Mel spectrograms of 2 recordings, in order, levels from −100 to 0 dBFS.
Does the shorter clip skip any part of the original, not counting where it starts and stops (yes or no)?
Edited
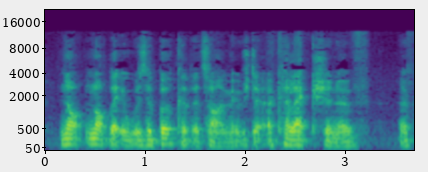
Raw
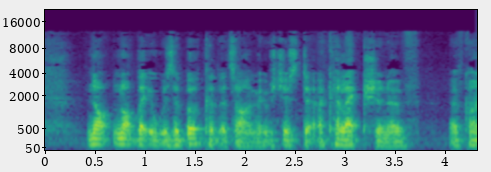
yes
